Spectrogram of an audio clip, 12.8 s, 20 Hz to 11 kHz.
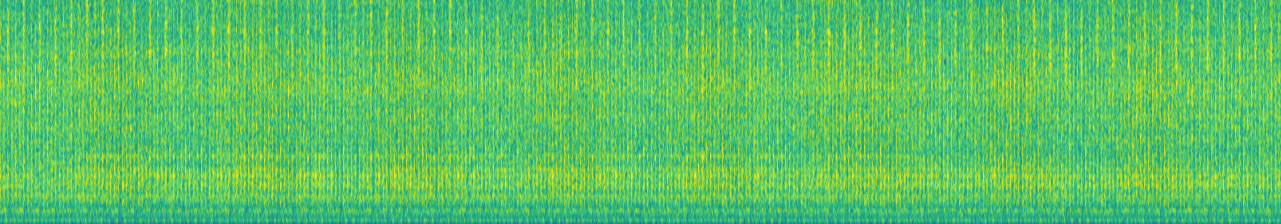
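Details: Mercedes A170 diesel after changing 3 injectors: steady, fairly regular tapping knock just under two per second over the idle; knocking at idle, cause unknown.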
